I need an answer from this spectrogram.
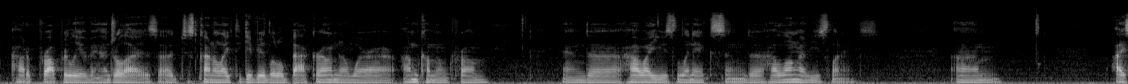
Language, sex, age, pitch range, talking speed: English, male, 20-39, 105-115 Hz, 185 wpm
